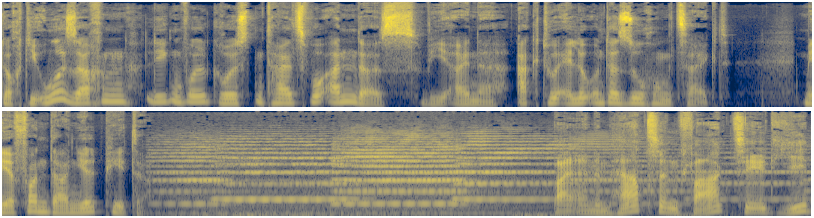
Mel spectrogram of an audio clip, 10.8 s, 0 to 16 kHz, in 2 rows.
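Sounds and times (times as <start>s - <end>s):
speech: 0.0s - 6.7s, 9.1s - 10.7s
ambulance siren wailing with two-tone pitch: 6.4s - 10.7s
low traffic rumble: 6.4s - 10.7s.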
